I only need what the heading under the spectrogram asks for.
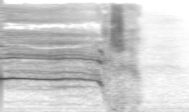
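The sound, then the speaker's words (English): A voice imitates a banshee shriek: one loud, high sustained wail lasting about a second, breaking into a harsh, breathy rasp before cutting off into silence. “And suddenly, you just see that overhead. Banshee shriek.”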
